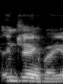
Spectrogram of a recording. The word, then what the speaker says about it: Njigba: It's Jackson Smith Njigba.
